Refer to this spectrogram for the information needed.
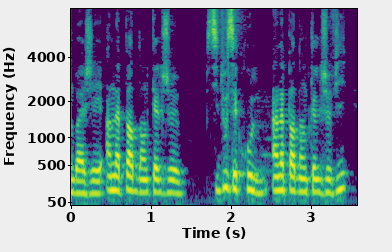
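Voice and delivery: ordinary talk, nothing marked

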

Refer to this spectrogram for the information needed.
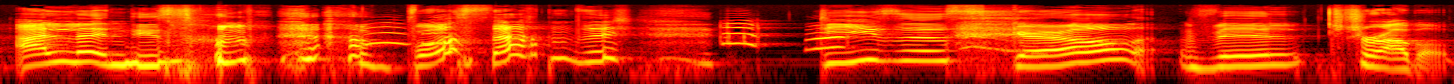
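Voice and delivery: high, slow, broken by laughter; teasing, laughing voice of onlookers; mock-dramatic verdict. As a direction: draw it out while cracking up. Voices the bus passengers' thought.

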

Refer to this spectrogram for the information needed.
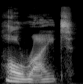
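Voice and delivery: sudden steely hero; deadly determined. Acted. Seymour, steeling himself for the fight, low and grim. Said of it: "a look of deadly determination".

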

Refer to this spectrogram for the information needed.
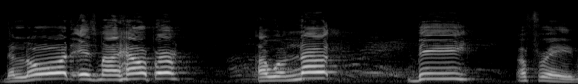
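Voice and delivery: The Lord is my helper, loud, high and slow; a pastor showing the congregation how to declare it, loud; said like you mean it. Shown as a demonstration. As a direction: proclaim it with full conviction. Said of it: "say it like they mean it".

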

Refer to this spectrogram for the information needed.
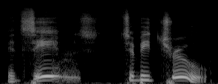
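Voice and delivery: put-on high, slow old astronomer voice. Astronomer after looking through his telescope, old man's voice. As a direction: draw it out, pitched far up.

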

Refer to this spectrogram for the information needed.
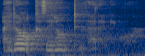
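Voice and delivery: fast unvoiced confession; quick embarrassed whisper; whispered aside. Real, not acted.

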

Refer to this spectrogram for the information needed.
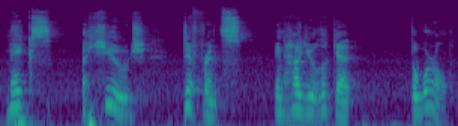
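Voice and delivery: soft, low intimate preaching voice; hushed preaching. Acted. Preacher softly telling the congregation God holds them, hushed. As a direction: draw them in gently, almost confiding.

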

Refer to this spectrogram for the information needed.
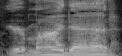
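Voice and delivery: put-on slow, stretched child's protest; imitating protective kids. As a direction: mimic a possessive kid dragging out the words. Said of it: "They get very protective".

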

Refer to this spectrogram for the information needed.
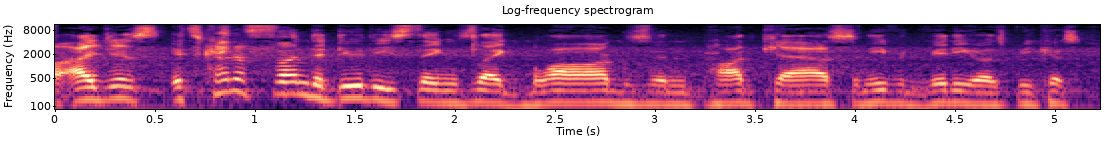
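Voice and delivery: ordinary delivery

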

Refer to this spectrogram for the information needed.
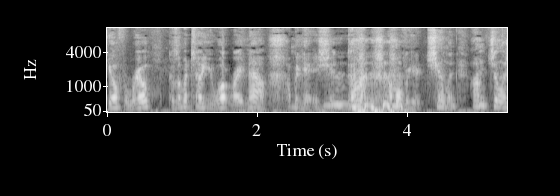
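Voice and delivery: loud, high, buzzing with caffeine; hyped up like he's had too much coffee; wired and jittery. Retold or imitated. Friend on too much coffee insisting he's chilling, wired and loud. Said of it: "you're fucking wired".

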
